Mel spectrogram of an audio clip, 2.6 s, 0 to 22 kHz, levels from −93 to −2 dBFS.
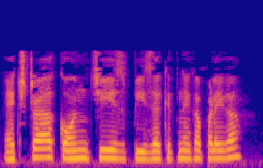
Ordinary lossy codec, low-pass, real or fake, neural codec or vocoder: MP3, 32 kbps; 7.2 kHz; real; none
